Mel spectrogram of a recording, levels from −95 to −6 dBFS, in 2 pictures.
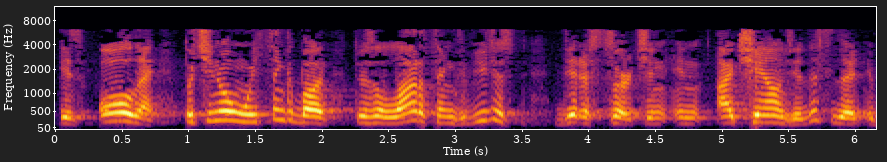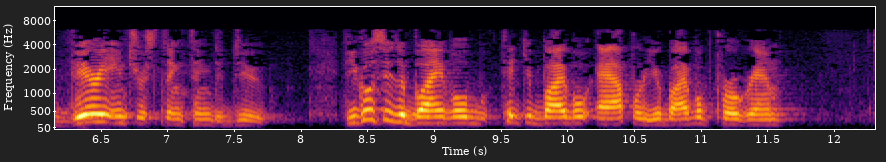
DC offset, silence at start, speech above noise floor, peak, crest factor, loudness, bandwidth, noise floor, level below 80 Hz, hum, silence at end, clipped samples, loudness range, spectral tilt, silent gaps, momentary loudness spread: under 0.1%; 0.05 s; 44 dB; 0 dBFS; 18 dB; -19 LUFS; 6.6 kHz; -63 dBFS; -78 dBFS; none; 0.75 s; under 0.1%; 5 LU; -4.5 dB/octave; none; 16 LU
